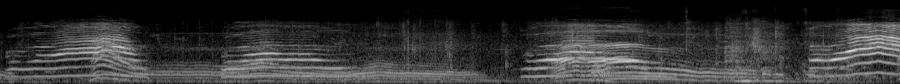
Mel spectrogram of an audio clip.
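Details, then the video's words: Domestic cat fighting with a visiting cat, exchanging repeated long yowls that rise sharply and trail off, four loud surges spaced a few seconds apart. "Kucing Berantem!! Kedatangan Tamu, KucingKu Langsung Pasang Badan dan Adu Mulut"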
